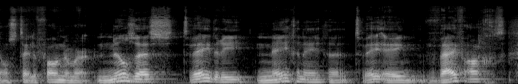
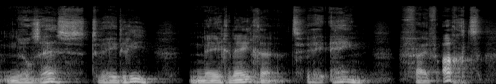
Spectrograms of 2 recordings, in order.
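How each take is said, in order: First: Said in the usual way. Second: Slow, sultry phone voice; sexy phone voice. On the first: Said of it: "Ik herhaal met mijn meest sexy telefoonstem". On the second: Shown as a demonstration. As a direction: purr the number out slowly. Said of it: "met mijn meest sexy telefoonstem".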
